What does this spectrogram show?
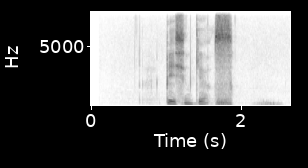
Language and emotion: Russian, neutral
